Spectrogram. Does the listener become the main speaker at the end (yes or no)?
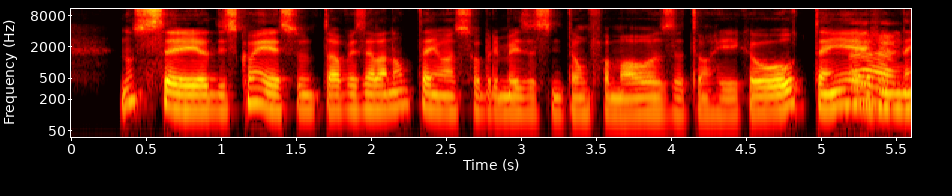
yes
